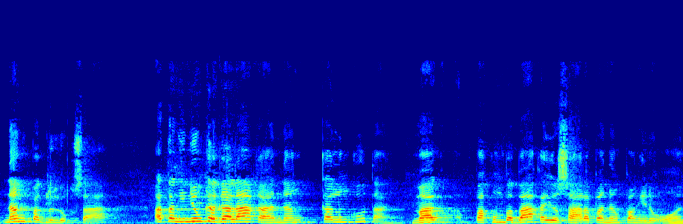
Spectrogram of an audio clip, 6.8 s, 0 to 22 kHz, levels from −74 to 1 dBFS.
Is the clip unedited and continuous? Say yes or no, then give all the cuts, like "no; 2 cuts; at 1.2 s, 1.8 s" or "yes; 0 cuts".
no; 1 cut; at 4.0 s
